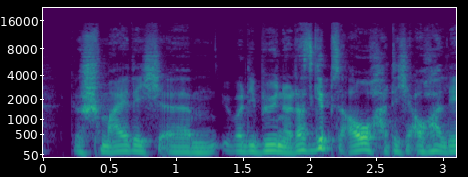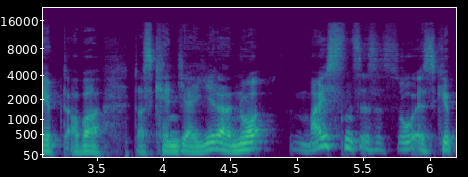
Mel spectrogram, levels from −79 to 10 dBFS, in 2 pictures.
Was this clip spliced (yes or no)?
no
